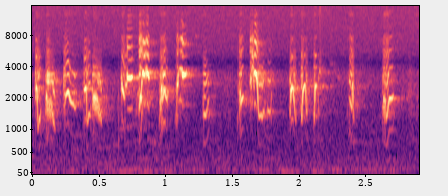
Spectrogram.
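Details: Long chattering song of a sooty-headed bulbul, used to lure other bulbuls: quick run of scratchy, warbled chirps in uneven clusters, nearly continuous across the whole stretch.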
